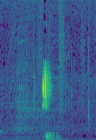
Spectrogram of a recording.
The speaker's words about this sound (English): Okay, and I can reroll two dice.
